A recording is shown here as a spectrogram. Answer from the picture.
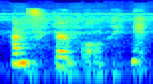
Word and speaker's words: comfortable: What if I cut out the middle parts? You know, if I set it a bit more, let the syllables run together. Comfortable.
